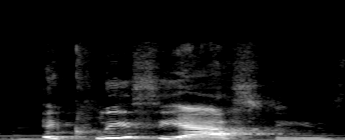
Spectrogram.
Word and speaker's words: Ecclesiastes: Ecclesiastes. That's how you say it.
